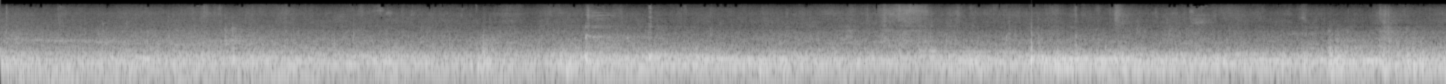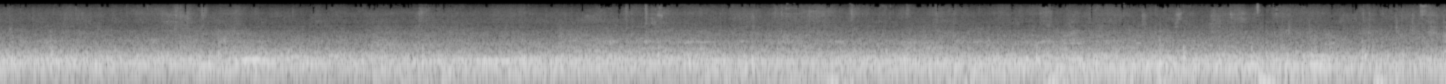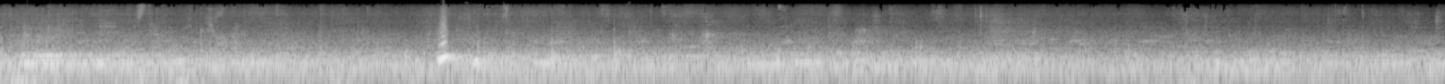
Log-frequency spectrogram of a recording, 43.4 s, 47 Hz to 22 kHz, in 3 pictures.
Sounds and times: people leaving the church 0:00.0 - 0:43.3

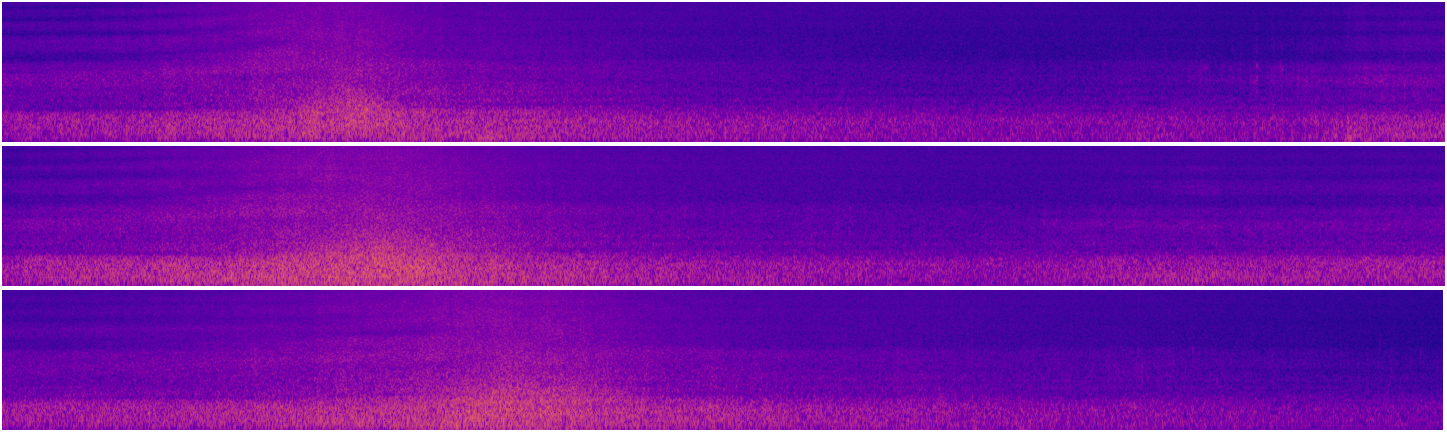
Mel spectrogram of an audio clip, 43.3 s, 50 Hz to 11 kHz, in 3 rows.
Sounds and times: Big waves are rolling and wheeling along the jetty 0:00.0 - 0:43.2

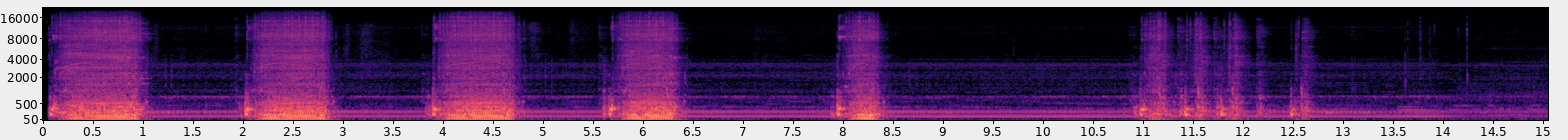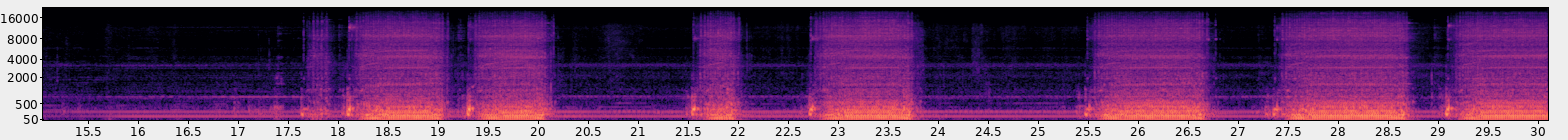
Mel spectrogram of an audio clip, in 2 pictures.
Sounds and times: operating the old sewing machine 0:00.1 - 0:01.1
operating the old sewing machine 0:02.0 - 0:03.0
operating the old sewing machine 0:03.8 - 0:04.9
operating the old sewing machine 0:05.6 - 0:06.5
operating the old sewing machine 0:07.9 - 0:08.5
operating the old sewing machine 0:10.9 - 0:12.8
operating the old sewing machine 0:17.6 - 0:20.3
operating the old sewing machine 0:21.5 - 0:23.9
operating the old sewing machine 0:25.4 - 0:30.1

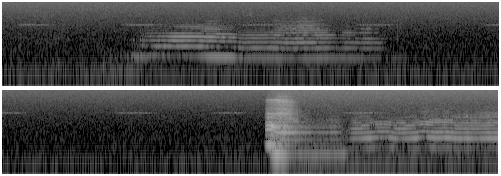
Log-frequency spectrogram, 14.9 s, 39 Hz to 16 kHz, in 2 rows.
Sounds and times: cricket outside 0:00.2 - 0:00.9
cricket outside 0:01.7 - 0:06.0
creaking with wooden doors 0:01.7 - 0:06.0
cricket outside 0:07.2 - 0:07.9
cricket outside 0:09.1 - 0:09.9
cricket outside 0:10.6 - 0:11.2
creaking with wooden doors 0:11.4 - 0:14.8

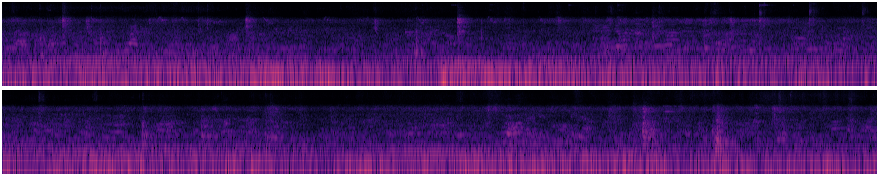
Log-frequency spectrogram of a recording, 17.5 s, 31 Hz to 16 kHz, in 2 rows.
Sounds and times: Traffic Sound 0:00.0 - 0:15.3
Walking through the market 0:00.0 - 0:17.5

